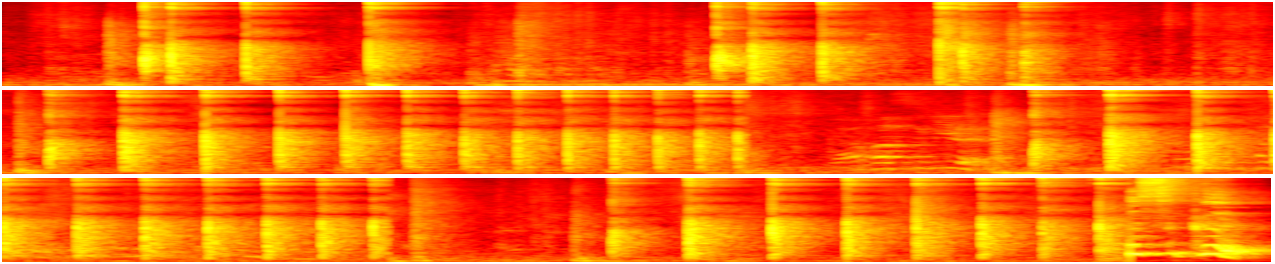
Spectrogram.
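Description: Table tennis ball clicking off the racket and bouncing on the table during repeated backspin serves. There are single sharp clicks, then several long runs of quick bounces.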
